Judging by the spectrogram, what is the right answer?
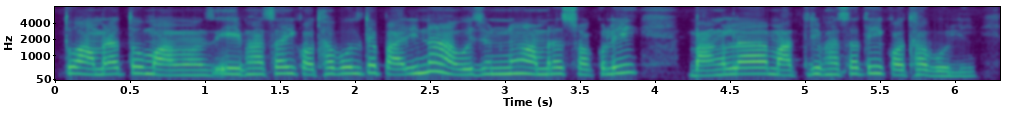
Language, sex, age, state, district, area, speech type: Bengali, female, 45-60, West Bengal, Nadia, rural, spontaneous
